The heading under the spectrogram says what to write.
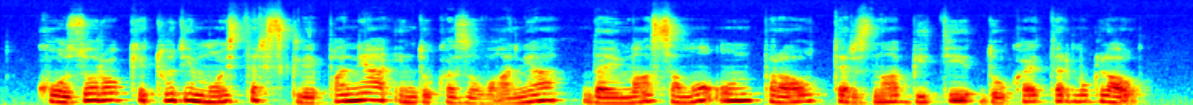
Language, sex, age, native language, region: Slovenian, female, 30-49, Slovenian, Drava region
